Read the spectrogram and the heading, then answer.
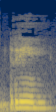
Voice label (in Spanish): "rrin", silabas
